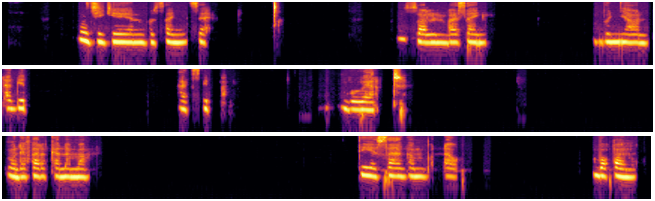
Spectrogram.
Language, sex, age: Wolof, female, 25-35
